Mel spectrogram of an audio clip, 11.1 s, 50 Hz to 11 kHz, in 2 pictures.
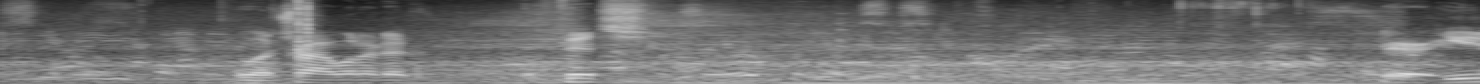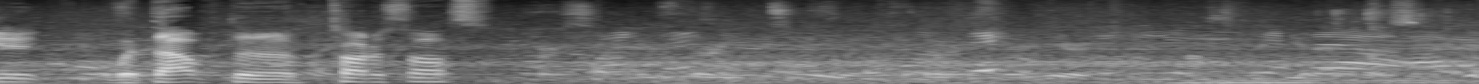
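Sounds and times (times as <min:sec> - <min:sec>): people talking: 0:00.0 - 0:11.0
car driving past: 0:01.1 - 0:05.2.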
